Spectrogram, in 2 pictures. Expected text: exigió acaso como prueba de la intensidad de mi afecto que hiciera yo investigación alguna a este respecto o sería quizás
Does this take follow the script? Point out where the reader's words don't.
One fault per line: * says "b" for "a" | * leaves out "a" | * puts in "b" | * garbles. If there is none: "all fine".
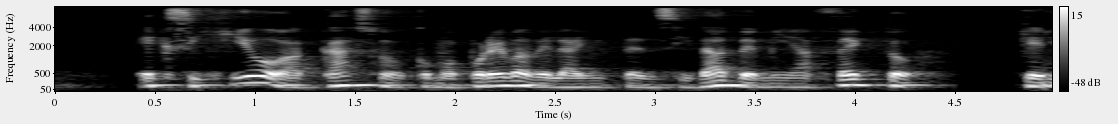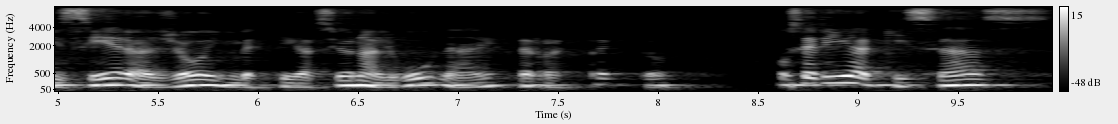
all fine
